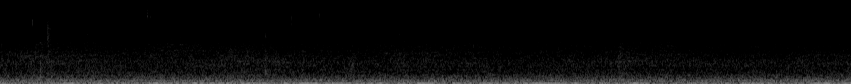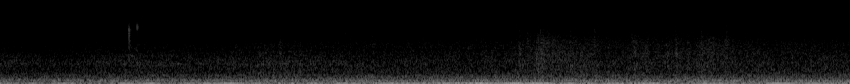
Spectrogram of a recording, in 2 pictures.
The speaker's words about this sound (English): So I'm hoping you can hear the sound of wind outside. I'm currently recording this commentary. It's the UK's experiencing one of the worst storms in years. It's quite brutal earlier.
